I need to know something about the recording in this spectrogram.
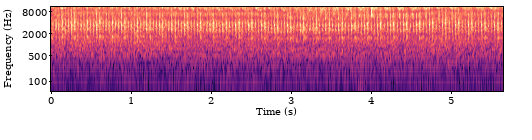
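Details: Suzuki APV four-cylinder petrol engine idling unevenly with a stumbling beat about three times a second, an engine misfire.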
